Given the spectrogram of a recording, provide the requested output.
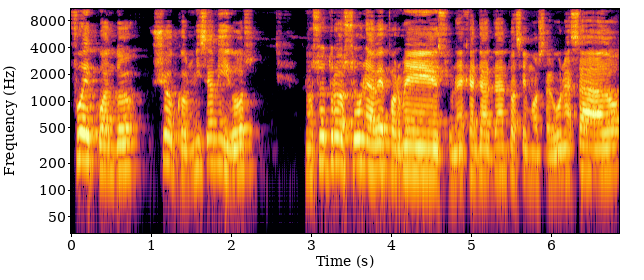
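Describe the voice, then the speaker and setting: With an Argentine accent, a man speaks at a fairly slow pace. His pitch is fairly high, with ordinary variation. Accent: Rioplatense Argentine Spanish. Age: 60s. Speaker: expert commentator. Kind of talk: casual chat. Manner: animated.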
